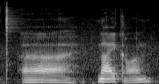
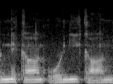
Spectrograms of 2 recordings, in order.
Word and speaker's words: Nikon: The only major company who did not make a half-frame camera was Nikon, or Nikon. The pronunciation varies depending on where you live.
